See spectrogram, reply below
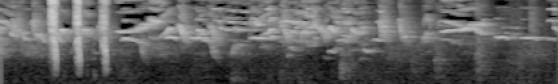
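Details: Wild forest-style song of an Oriental magpie-robin, recorded for trapping use and for coaching young birds; three sharp clicks come first, then a lively, varied warble of whistled slurs and rapid twittering notes that ends on a clear whistle.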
